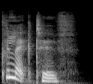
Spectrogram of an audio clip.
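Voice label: "collective", British English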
